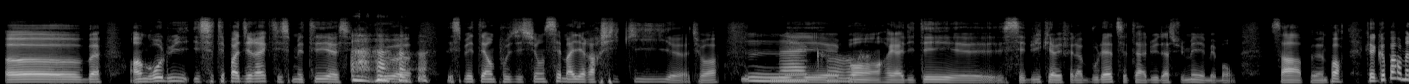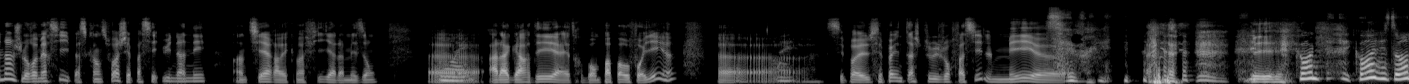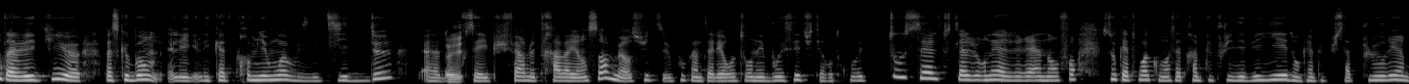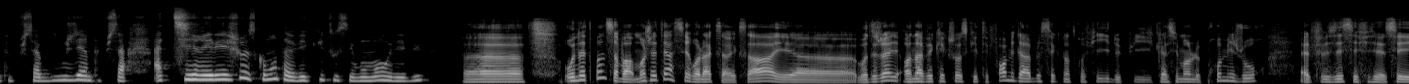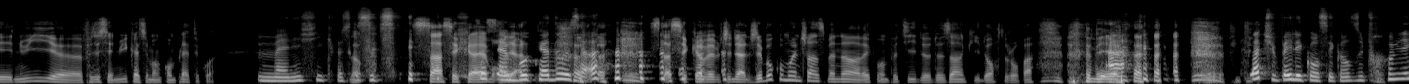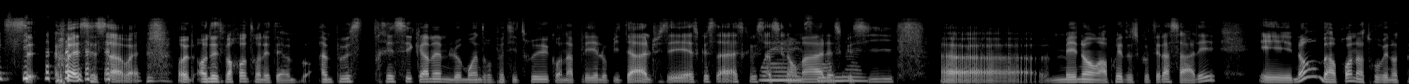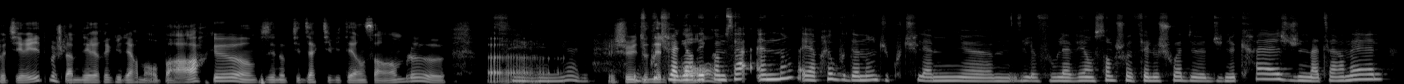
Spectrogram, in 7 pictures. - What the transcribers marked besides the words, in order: laugh; other background noise; laugh; laughing while speaking: "Mais"; stressed: "deux"; stressed: "tout seul"; stressed: "tirer"; laughing while speaking: "ça, c'est"; laugh; laugh; laugh; laughing while speaking: "Mais heu"; laugh; laughing while speaking: "premier qui"; laughing while speaking: "Ouais"; laugh
- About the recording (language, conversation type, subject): French, podcast, Quelle est la décision qui a vraiment changé ta vie ?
